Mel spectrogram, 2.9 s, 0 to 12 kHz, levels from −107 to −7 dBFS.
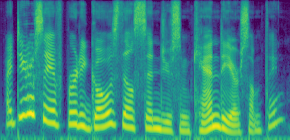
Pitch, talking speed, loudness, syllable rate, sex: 225 Hz, 270 wpm, -17 LUFS, 6.5 syllables/s, female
